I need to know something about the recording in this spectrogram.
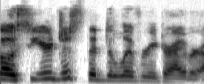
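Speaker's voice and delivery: normal talking voice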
